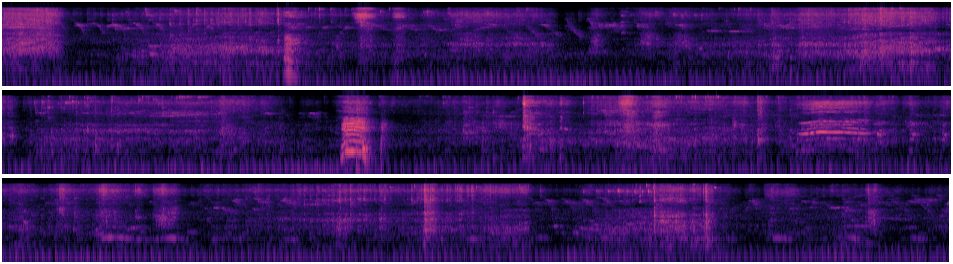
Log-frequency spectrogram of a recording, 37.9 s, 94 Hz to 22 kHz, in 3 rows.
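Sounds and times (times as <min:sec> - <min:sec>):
toy car motor whirring: 0:00.0 - 0:17.4, 0:18.2 - 0:37.4
background hum: 0:00.0 - 0:37.9.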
